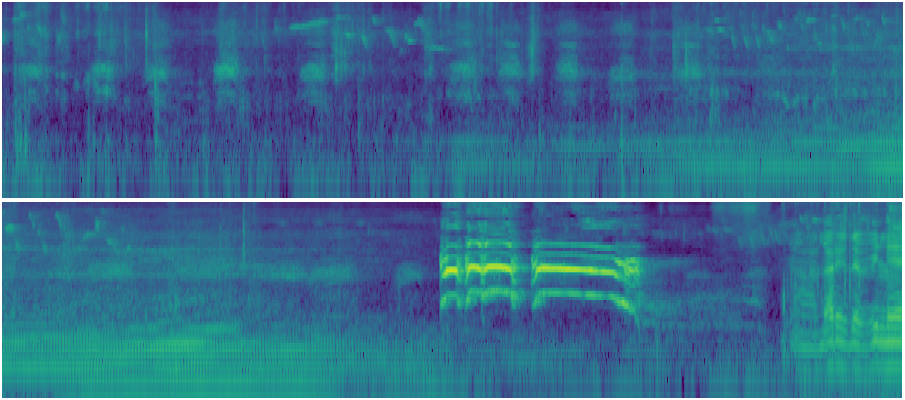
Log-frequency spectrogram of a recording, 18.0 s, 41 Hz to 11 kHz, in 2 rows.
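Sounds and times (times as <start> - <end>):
rooster crowing: 13.4 - 15.8.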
